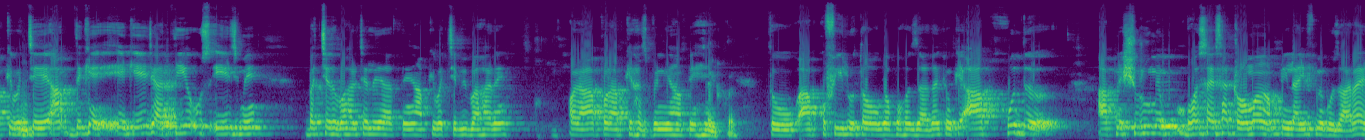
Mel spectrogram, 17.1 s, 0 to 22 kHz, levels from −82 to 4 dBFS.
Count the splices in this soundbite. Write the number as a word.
zero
